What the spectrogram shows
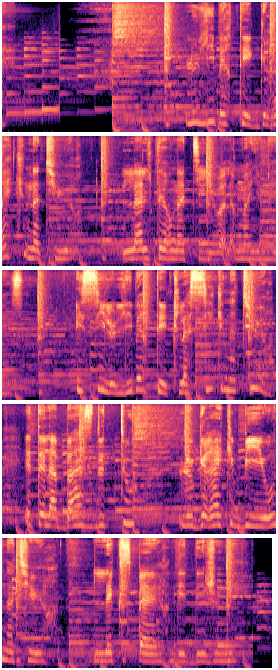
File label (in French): Pub Yogourt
